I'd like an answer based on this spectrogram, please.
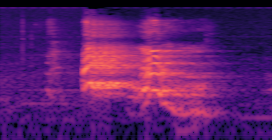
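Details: Indoor female Siberian husky, eager to go out after a two-day move with no exercise: a soft lead-in followed by a harsh, noisy howl-bark lasting about a second, with a second rough pulse, then quiet.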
